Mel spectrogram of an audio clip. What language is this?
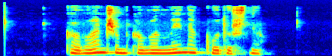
Mari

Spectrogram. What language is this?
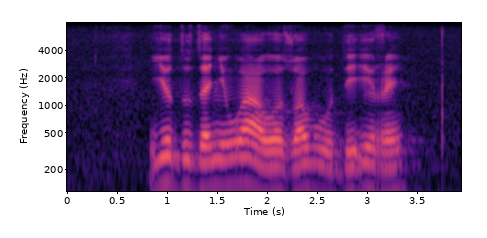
Venda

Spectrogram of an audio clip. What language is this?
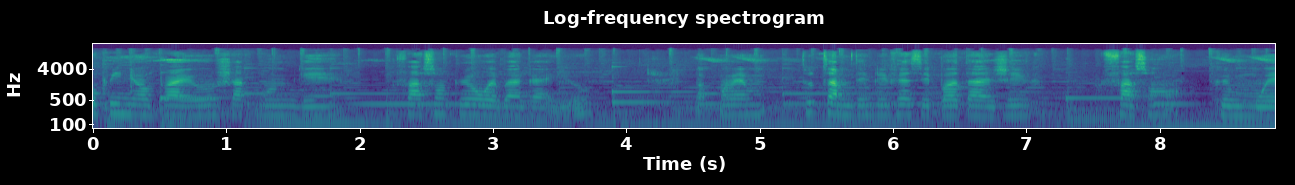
Filipino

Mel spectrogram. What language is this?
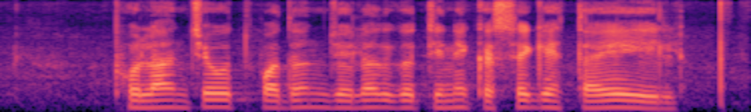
Marathi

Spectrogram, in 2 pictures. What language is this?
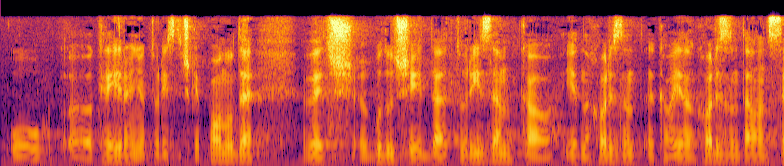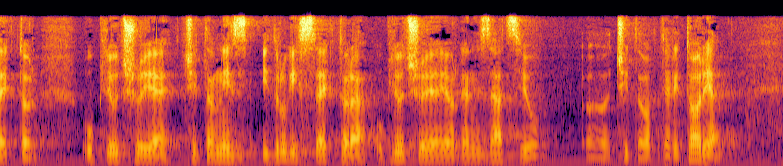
Croatian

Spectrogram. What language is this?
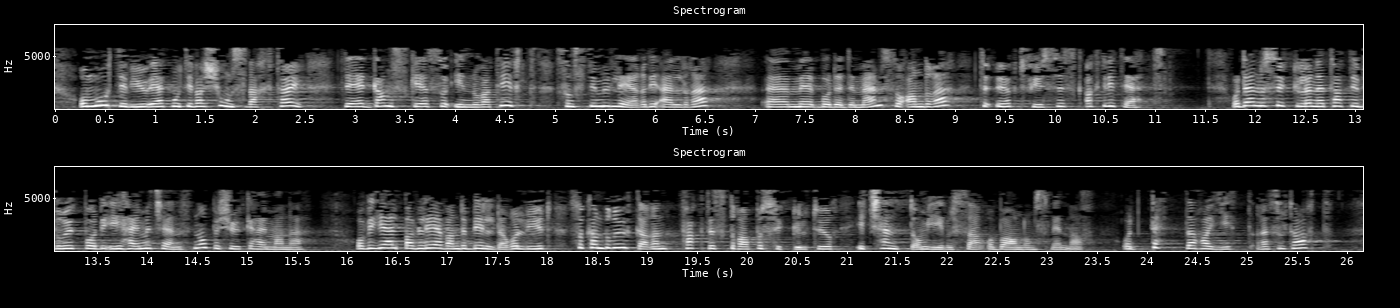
Norwegian Nynorsk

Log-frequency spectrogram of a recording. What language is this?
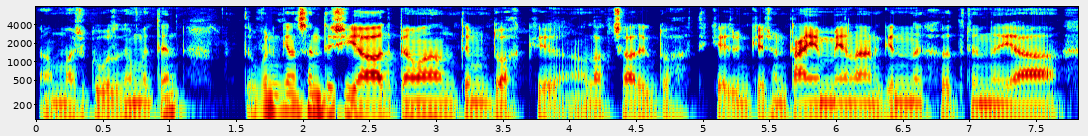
Kashmiri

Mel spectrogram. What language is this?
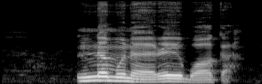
Igbo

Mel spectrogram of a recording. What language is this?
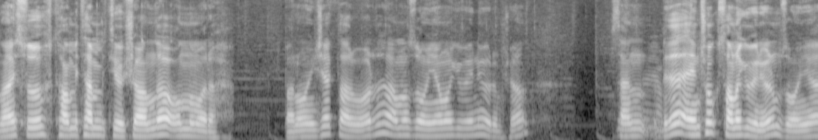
Turkish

